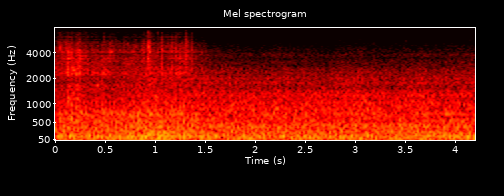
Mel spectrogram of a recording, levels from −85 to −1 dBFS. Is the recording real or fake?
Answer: real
